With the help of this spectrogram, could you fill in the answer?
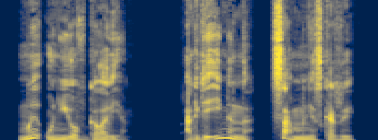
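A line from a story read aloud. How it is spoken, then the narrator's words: Angrily spat out. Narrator (Russian): Зло выплюнула она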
